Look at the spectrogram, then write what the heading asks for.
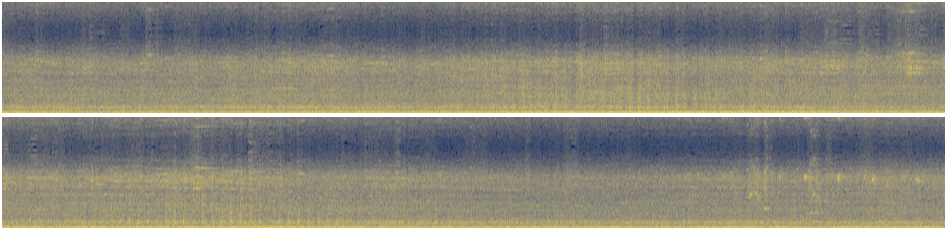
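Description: Fast double-stack intermodal freight train's container cars rolling past close by: a loud, steady rumble of steel wheels on rail that goes on without a break.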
